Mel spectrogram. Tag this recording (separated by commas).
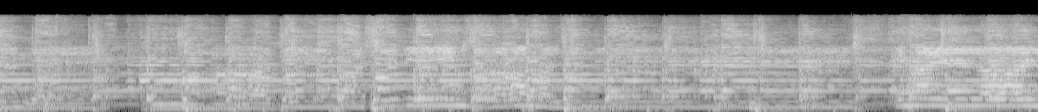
Music, Middle Eastern music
